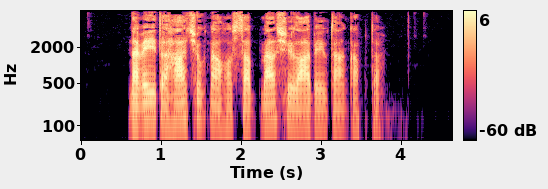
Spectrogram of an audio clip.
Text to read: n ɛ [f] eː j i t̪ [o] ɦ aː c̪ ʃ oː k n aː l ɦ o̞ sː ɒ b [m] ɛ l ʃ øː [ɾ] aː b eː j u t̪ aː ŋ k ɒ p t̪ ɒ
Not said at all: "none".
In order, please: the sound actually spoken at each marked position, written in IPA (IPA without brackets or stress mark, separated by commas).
v, ɒ, m, l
